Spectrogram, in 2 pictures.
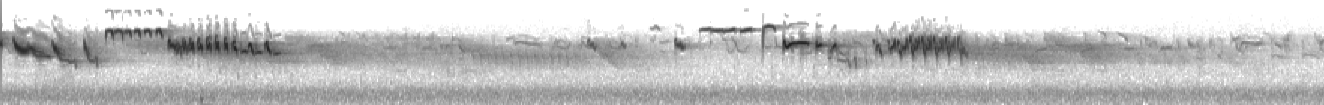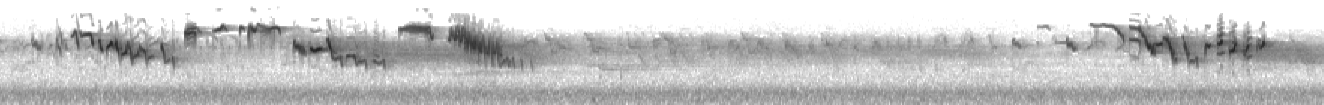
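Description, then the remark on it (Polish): A European robin sings alone in a small alder wood in spring, delivering high, thin, warbling phrases separated by short pauses, each burst varied and clear, with no voices present. “A w tym olsiku odzywał się rudzik i nagraliśmy rudzika.”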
